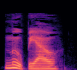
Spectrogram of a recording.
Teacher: with a falling tone on mu and a first tone which doesn't go up or down but remains steady on biao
